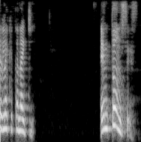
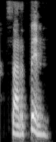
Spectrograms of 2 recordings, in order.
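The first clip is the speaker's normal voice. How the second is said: "sartén" said sar-TÉN; stress on last syllable; 4 semitones lower than usual. Shown as a demonstration. Teacher asks which syllable is tonic, "sartén" stressed on TÉN. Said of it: "Aquí se carga la voz".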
